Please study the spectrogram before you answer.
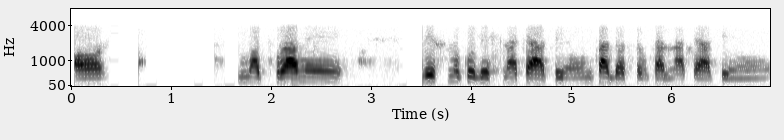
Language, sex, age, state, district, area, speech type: Hindi, female, 60+, Uttar Pradesh, Ghazipur, rural, conversation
